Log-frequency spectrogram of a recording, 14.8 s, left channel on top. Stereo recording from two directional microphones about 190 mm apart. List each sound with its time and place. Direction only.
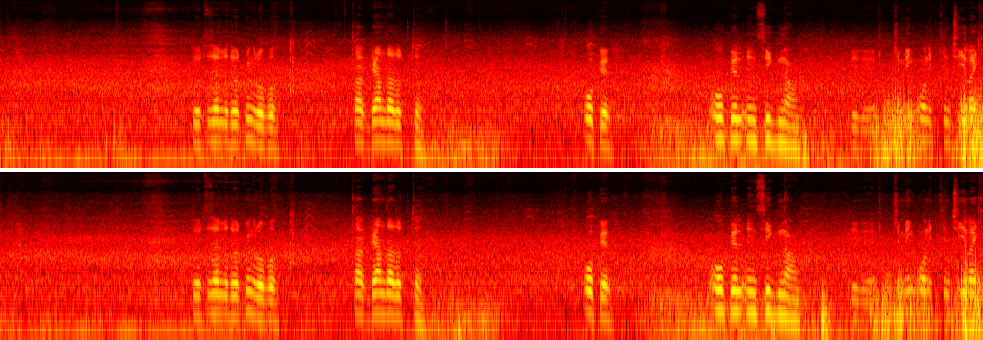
2.9 s speech: 15° right (ahead or behind)
5.3 s speech: 15° right (ahead or behind)
10.7 s speech: 15° right (ahead or behind)
13.4 s speech: 15° right (ahead or behind)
